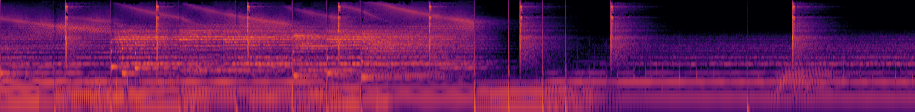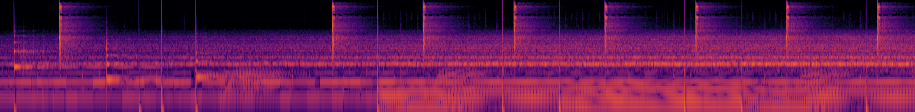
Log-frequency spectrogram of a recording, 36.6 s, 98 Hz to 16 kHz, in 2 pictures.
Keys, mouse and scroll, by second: 0.9 click, 1.8 middle click, 2.3 KP_1, 3.6-5.3 drag, 6.5-8.3 drag, 8.3-9.7 middle drag, 9.7 click, 11.5 right click, 12.2-15.5 middle drag, 14.7 click, 15.5 right click, 15.5 w, 24.2-26.9 drag, 25.2-27.6 middle drag, 25.6-26.9 right drag, 27.6-29.4 right drag, 28.1-29.4 drag, 28.1-31.5 middle drag, 31.5-33.2 drag, 33.2 e, 35.5 e.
